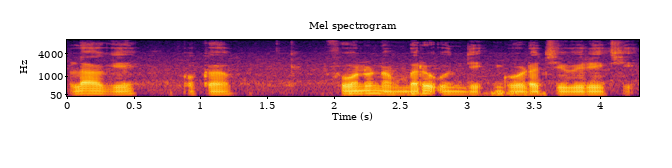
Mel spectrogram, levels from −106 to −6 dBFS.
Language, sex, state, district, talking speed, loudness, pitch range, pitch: Telugu, male, Telangana, Mahabubabad, 100 wpm, -20 LUFS, 85-95 Hz, 85 Hz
